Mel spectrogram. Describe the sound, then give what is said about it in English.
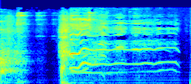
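A dog gives a high, wavering whimper for about a second, just after a sudden rough scuffling thump, as a little dog yanks on a big dog's tail. Nobody is talking. “Oh, dude, that little dog is yanking on the big dog's tail.”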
